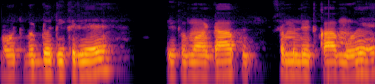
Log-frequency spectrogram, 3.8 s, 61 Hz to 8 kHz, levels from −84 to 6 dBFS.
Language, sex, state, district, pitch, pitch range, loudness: Rajasthani, male, Rajasthan, Churu, 115 Hz, 110-120 Hz, -17 LUFS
